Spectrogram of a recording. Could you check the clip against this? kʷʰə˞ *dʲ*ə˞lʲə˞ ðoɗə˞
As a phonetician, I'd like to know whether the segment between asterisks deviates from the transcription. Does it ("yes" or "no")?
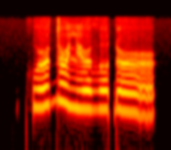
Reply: yes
